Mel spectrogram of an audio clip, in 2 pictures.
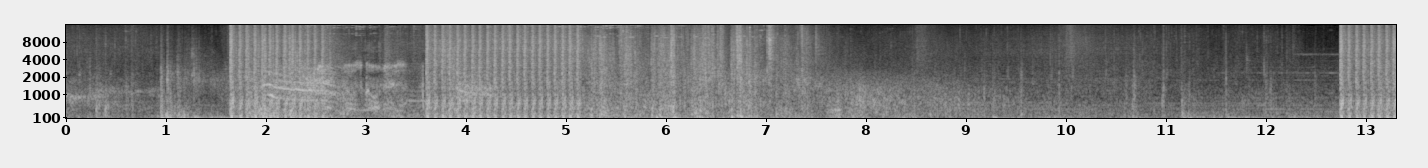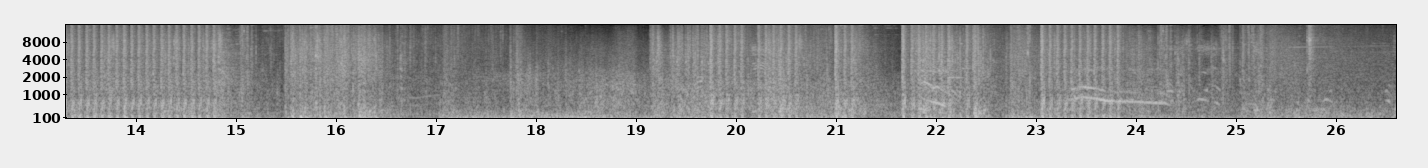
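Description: Rapid automatic gunfire bursts loudly and echoes.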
